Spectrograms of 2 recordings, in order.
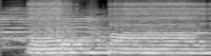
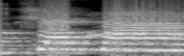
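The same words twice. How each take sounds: First: Said in the usual way. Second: High puppet voice; high-pitched obedient echo; puppet pupil. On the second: Acted. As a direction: parrot it high as a little puppet. Puppet repeats the modelled word.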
